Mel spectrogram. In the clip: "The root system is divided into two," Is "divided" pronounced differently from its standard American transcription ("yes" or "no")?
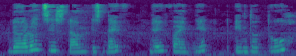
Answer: yes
